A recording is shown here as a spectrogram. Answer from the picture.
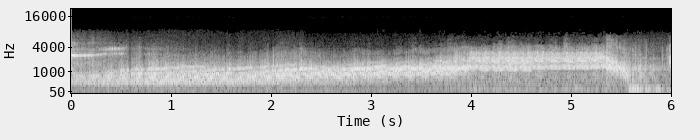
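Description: Dramatic organ music bridge between radio-drama scenes: a wavering, sustained chord that climbs steadily in pitch, swelling around two-thirds of the way through, then sliding down and cutting off just before the end.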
